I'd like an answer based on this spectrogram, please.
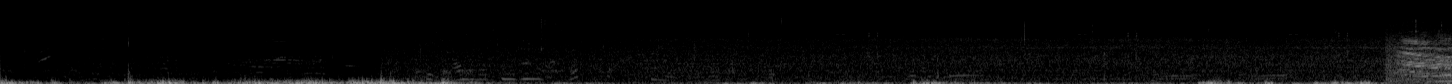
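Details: Red deer in the 2023 rut at Hoge Veluwe park, Netherlands: a deep, rough roar lasting about four seconds, rumbling low with faint upper overtones, then a quieter outdoor background with scattered soft rustles.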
